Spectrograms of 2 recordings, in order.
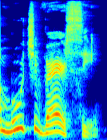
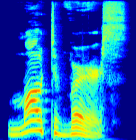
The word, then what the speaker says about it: multiverse: Prestem atenção, você não fala multiverse, tá? Você fala como? Multiverse. Multiverse. Fala comigo aí, multiverse.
